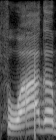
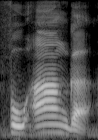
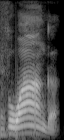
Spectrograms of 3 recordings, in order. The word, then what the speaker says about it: Fuaga: Like it has an N in it. I put a Why not put a N in it? We got We got Etchin and we got Fuanga.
